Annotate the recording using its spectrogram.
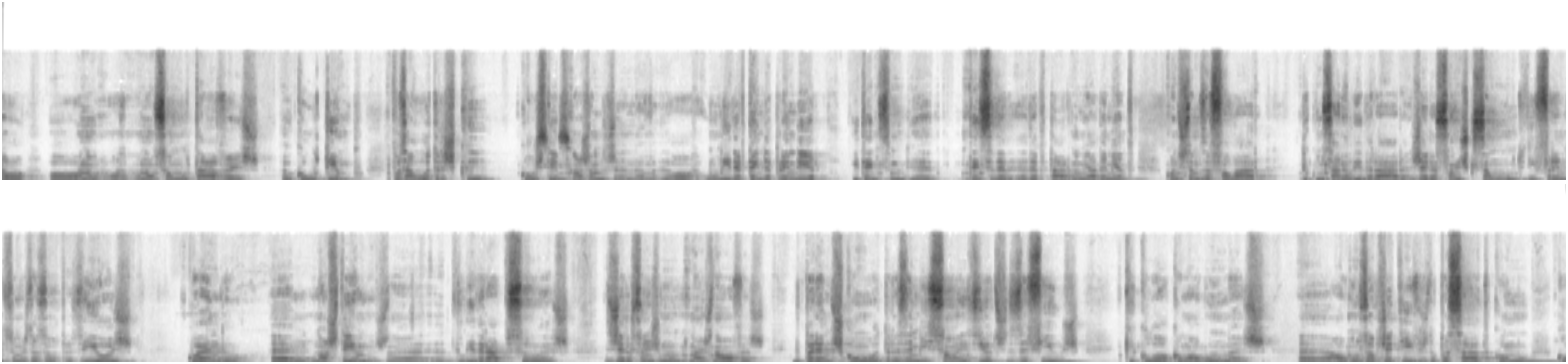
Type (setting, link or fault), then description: setting, live audience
